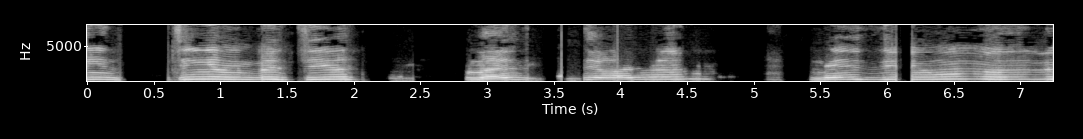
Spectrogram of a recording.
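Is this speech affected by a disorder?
Yes: cerebral palsy.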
